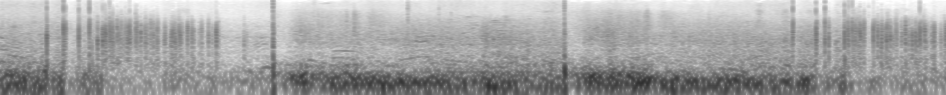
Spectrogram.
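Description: Aerial firework shells bursting: sharp bangs about two and four seconds in, with clusters of quick cracks near the start and near the end, over a steady low rumble.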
